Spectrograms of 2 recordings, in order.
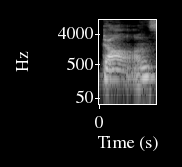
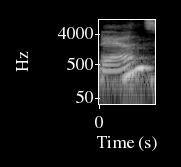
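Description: First: It is said with a British accent. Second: It is said with a North American accent.

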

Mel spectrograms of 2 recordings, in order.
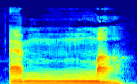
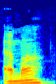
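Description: First: The M sound in the middle is drawn out. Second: The M sound in the middle is short.

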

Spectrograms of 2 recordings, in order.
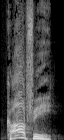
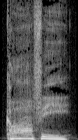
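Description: First: It is said at the loudest level. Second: It is said louder than before.

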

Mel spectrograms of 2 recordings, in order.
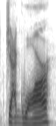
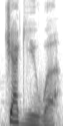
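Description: First: The word is said with two syllables. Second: The word is said with three syllables. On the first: The speaker calls it wrong. "Not Jaguar" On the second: The speaker calls it right. "It's three syllables"

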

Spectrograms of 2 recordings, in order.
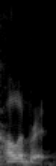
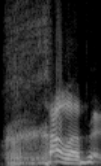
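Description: First: The first sound is a plain, soft h. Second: The first sound is a rough, throaty h. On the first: This is the everyday American way of saying it. The speaker calls it wrong. "even the American in the grocery store, they say challah bread" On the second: This is the letter pronounced properly. The speaker calls it right. "if they push themselves, they can go challah bread"

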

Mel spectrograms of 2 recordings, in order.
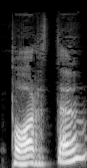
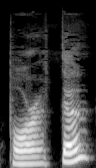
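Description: First: It has the speaker's own strong São Paulo R. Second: It has a rural caipira-style R.

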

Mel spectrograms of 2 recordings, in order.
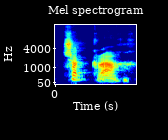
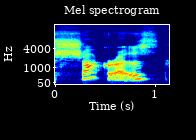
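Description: First: It is said closer to the Sanskrit pronunciation. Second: It is said with a French-like New Age pronunciation. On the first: The speaker calls it right. "which is pronounced more like chakra" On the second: The speaker calls it wrong. "which was a mispronunciation of the word"

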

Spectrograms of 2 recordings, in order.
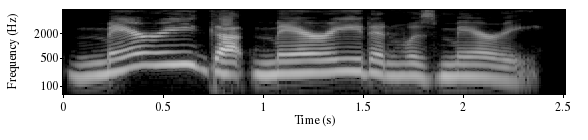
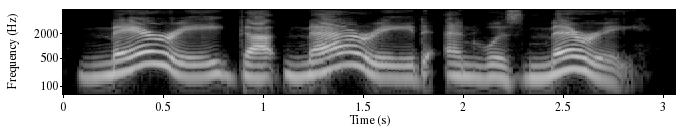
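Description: First: The words are said in a Midwestern accent. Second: The words are said in a Philadelphia accent. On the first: "in the Midwest" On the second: "In Philly"

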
